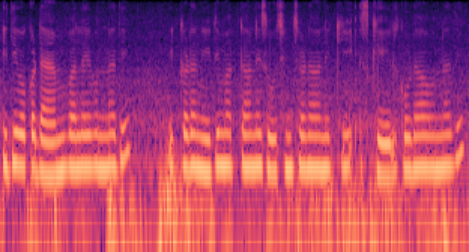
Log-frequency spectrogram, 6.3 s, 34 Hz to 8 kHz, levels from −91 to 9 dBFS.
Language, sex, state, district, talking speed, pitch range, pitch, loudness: Telugu, female, Telangana, Mahabubabad, 115 wpm, 205-220 Hz, 210 Hz, -12 LUFS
